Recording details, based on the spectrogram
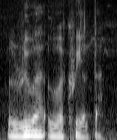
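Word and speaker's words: Ruadh Ua Cailte: And then don't worry about why the C makes a Q sound. It just does. Just go with it. Quilta. Rua Ua Quilta.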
